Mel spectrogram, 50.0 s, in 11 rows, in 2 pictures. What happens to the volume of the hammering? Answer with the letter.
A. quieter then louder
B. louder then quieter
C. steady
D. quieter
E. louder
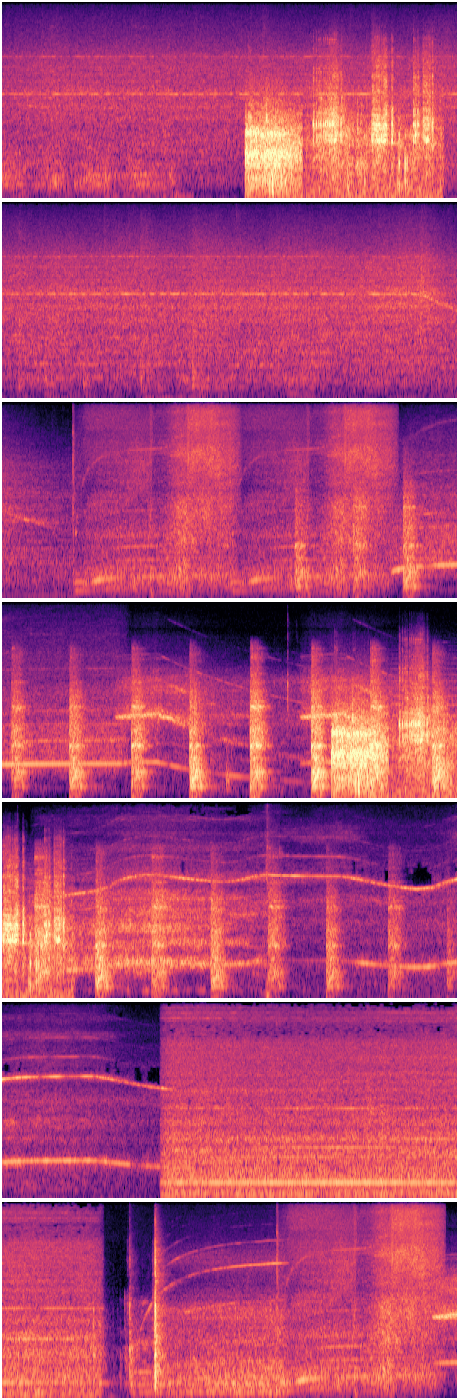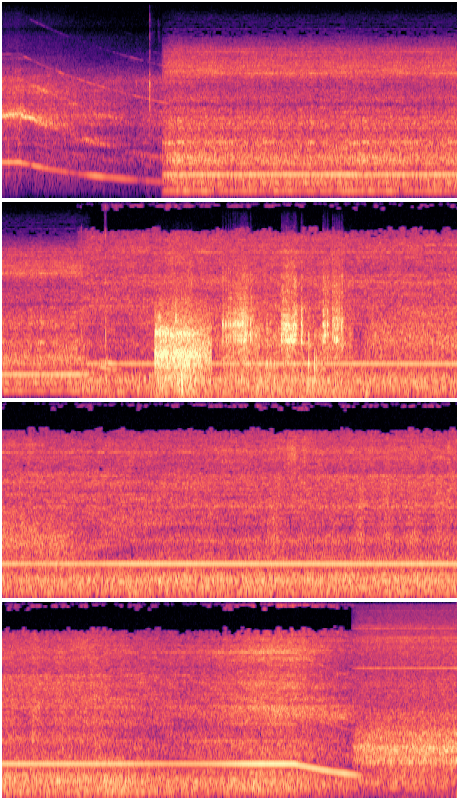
B.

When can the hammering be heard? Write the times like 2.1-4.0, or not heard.
11.2-22.8.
